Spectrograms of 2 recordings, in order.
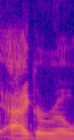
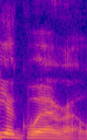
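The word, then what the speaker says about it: Agüero: my videos and stuff i still say agaro all the time even though it should be aguero i'm pretty certain it is meant to be aguero but i say agarose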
